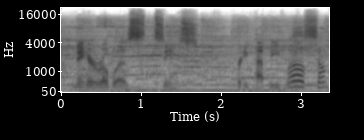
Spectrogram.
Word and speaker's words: Robles: Fighting out of San Juan, Puerto Rico, La Chica de Hola, Hola, Nahir Robles. See, I was going to tell you guys, you got to roll your R, but Shane did it for you, so And we're her good.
